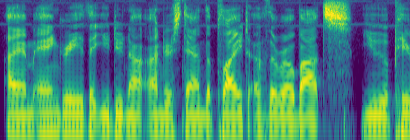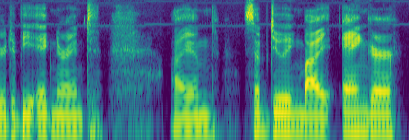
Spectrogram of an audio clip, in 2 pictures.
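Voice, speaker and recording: A man putting on a pompous, resentful robot who talks in a dead-level monotone, every phrase stiff and formal. The voice is smooth and clean and sits close and dry, with no room around it. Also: mid-range voice, moderate pace, dry recording, close to an everyday voice, poor audio. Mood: subdued anger. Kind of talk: improvised comedy sketch.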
